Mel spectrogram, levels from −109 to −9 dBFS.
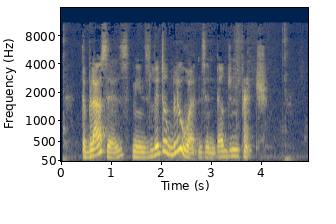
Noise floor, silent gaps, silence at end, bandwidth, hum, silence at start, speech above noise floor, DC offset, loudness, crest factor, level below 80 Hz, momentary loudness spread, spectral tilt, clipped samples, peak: -47 dBFS; none; 0.4 s; 11.5 kHz; none; 0.05 s; 29 dB; under 0.1%; -19 LUFS; 18 dB; -58 dBFS; 12 LU; -6 dB/octave; under 0.1%; -2 dBFS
